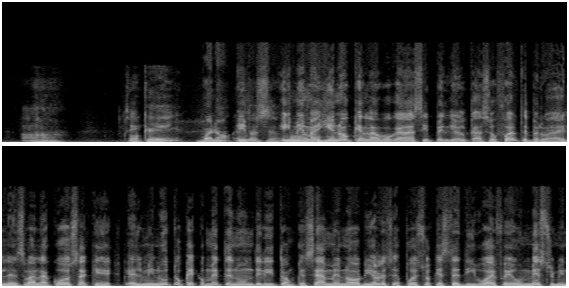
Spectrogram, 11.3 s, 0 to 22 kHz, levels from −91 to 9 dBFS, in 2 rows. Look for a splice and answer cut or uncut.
cut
